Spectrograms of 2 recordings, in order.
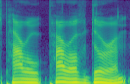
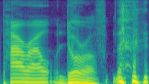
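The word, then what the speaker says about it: Pavel Durov: This is because Parov Durham, how do you say his name? Parov Durov.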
